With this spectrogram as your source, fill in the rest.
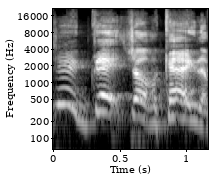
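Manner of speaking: put-on heavy Scottish accent, laid on thick, quick and high. Retelling a man's line to a woman on every take, in a thick scottish accent. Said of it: "in that like thick Scottish accent".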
